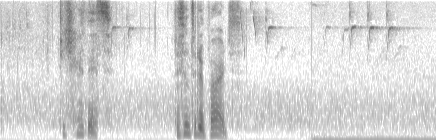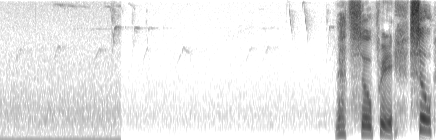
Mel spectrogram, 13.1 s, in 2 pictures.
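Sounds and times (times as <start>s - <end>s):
small birds chirping: 0.0s - 9.4s
distant traffic: 4.4s - 8.4s.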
